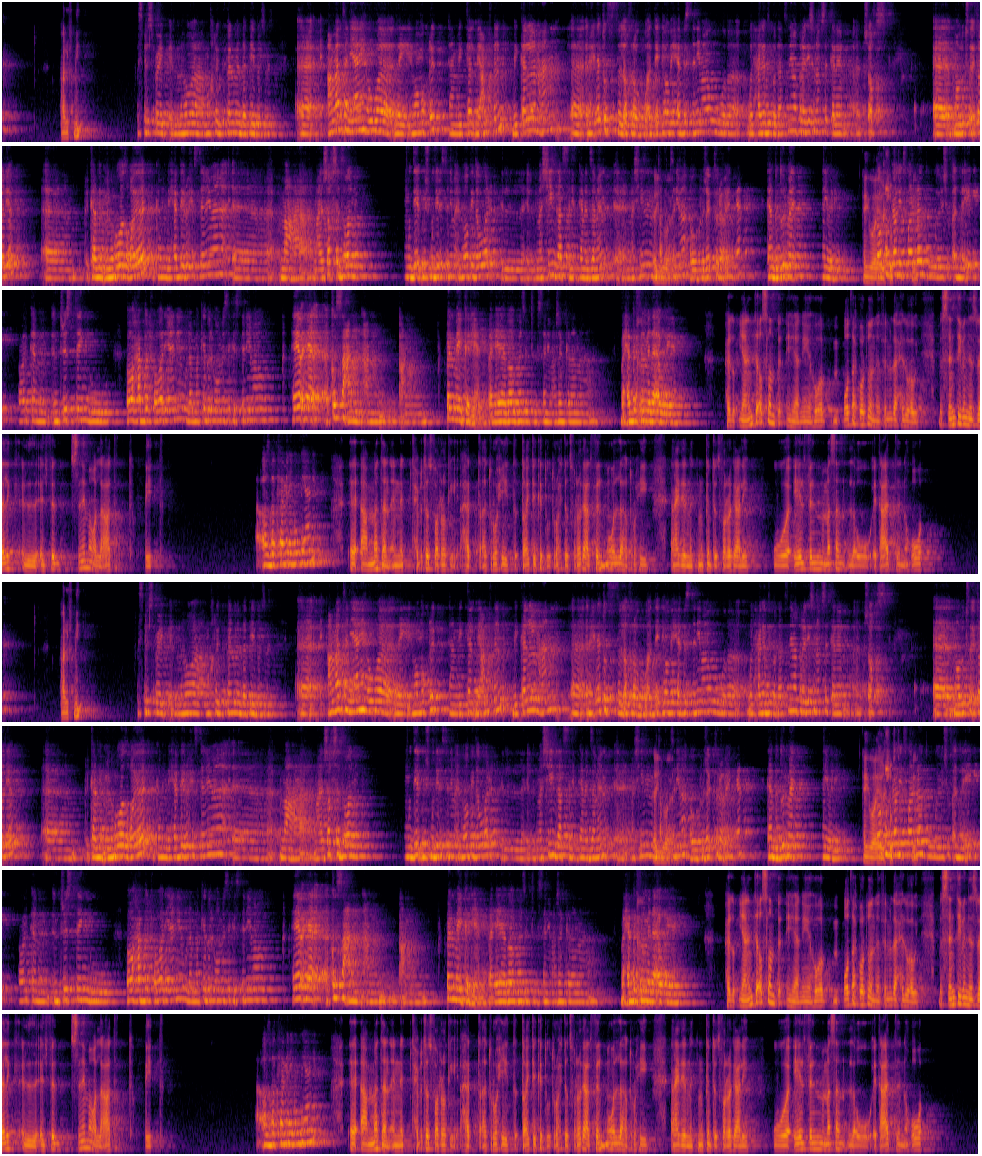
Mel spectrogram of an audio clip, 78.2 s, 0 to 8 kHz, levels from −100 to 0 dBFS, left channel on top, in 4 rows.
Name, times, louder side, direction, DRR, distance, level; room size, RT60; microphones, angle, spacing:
voice 1, 1.2-1.6 32.6-33.1 36.8-37.3 37.8-37.9 51.8-52.1 53.6-60.9 61.2-61.7 65.3-73.6 74.1-77.1, right 1 dB, 20° right, 10 dB, 0.8 m, -32 dB
voice 2, 2.8-5.4 5.9-6.3 6.5-17.5 18.6-19.8 20.3-21.0 21.3-26.7 27.6-34.3 34.9-35.4 36.0-36.3 37.0-39.1 39.5-41.3 41.6-44.4 44.9-47.6 48.0-51.0 51.5-52.7 63.8-65.0, equal, 80° left, -2 dB, 7.1 m, -30 dB
29.0 x 28.0 x 4.0 m, 0.95 s
head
